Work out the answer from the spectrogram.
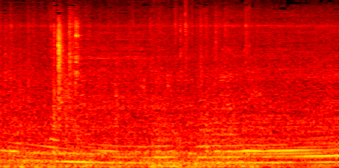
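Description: Rally Nissan Micra's four-cylinder engine heard from inside the cabin. It drops to a lower note about a second in, then pulls on with the revs climbing slowly. A brief spatter of clicks comes at the drop.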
